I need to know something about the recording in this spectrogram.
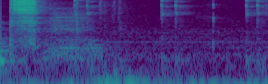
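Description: Irregular sharp clicks from a computer keyboard and mouse, following a short rush of noise at the start.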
